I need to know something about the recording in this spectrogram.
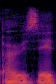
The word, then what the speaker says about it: Oz: Overwhelmingly, the later evidence is for the OZ spelling, with the final sound pronounced as a Z, yeah.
